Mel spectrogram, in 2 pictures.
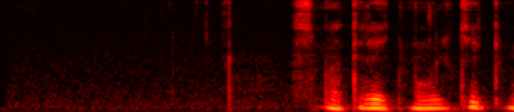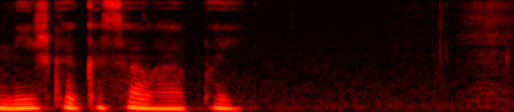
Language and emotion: Russian, neutral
